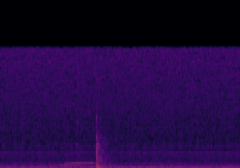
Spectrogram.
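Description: A steady low hum with one sharp click about a second in, which fits the plastic block being set on the light box.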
